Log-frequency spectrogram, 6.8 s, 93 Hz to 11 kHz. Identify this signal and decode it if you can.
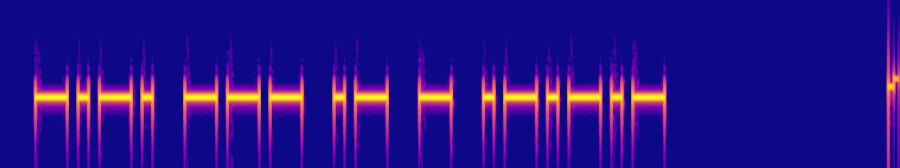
Morse code, heard as a keyed tone, about 15 wpm, 700 Hz. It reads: COAT.
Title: Sentences from Top 1600 Words 15wpm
